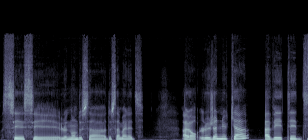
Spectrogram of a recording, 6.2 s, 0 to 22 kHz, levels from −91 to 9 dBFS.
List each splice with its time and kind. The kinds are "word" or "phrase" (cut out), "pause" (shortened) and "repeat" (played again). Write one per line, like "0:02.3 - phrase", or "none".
none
